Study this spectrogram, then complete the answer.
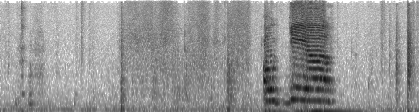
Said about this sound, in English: Crunching some of the cornflakes that are left on your tray. You're crunching them with your hands. Oh, yeah. Cornflakes don't make a noise like Rice Krispies, do they?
